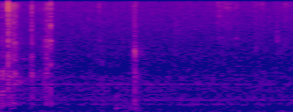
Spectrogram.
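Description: Near silence with a few faint clicks and small handling sounds as a container of Zombie Skin thick liquid latex is opened, the sharpest click about a second in.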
